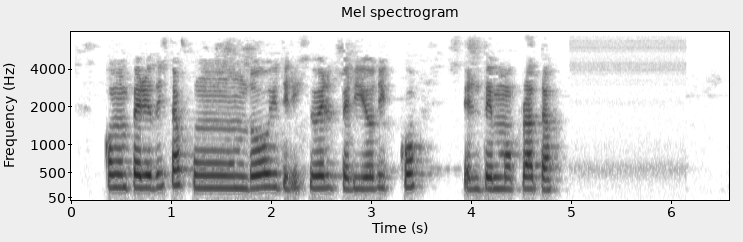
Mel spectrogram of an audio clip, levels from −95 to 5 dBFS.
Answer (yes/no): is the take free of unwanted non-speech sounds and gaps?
yes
